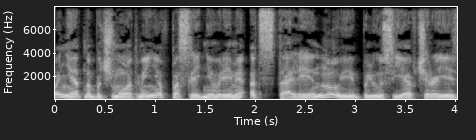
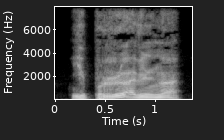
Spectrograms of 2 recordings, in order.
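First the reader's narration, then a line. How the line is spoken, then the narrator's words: Snorting. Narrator (Russian): хмыкнул рыжий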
